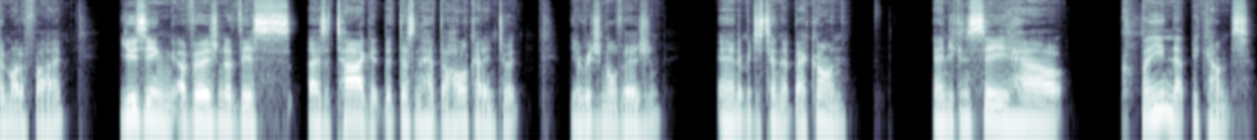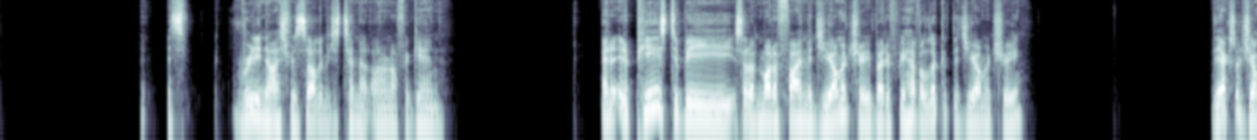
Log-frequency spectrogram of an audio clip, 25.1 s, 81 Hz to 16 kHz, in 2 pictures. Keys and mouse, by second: 0.2 shift+middle click, 2.3 click, 4.5 click, 8.8 click, 10.9 middle click, 11.5-11.9 shift+middle drag, 12.7-14.5 middle drag, 16.2 click, 17.3 click, 18.2 click, 19.4 click, 22.8 click, 23.8 click, 24.2 click.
